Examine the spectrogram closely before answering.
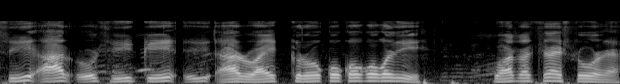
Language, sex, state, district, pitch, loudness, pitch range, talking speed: Hindi, male, Uttar Pradesh, Jyotiba Phule Nagar, 145 Hz, -21 LUFS, 130-155 Hz, 155 wpm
